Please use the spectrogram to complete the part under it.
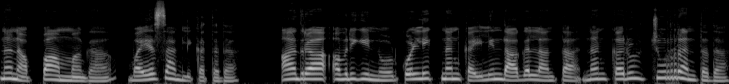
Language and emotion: Kannada, sad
